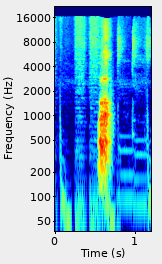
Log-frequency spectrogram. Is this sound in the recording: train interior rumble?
no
